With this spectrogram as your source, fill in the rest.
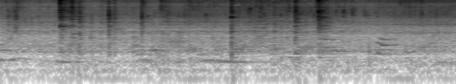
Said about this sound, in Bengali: আর এবারে যে ভাজা হচ্ছে সব দিয়ে দিলাম, দেখতেই পেলে ভাজা হচ্ছে।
